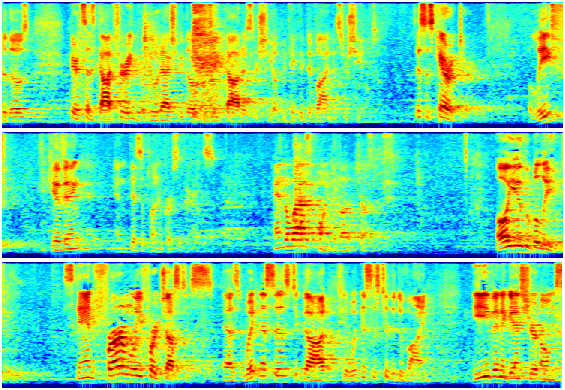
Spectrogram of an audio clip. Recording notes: A brief talk at Oak Park Temple to an audience of Muslims and Jews.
